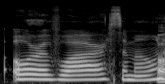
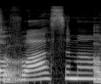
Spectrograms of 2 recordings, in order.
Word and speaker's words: Au Revoir Simone: Oh, it's Au Revoir Simone. – Oh, so Au Revoir Simone. – Au Revoir Simone. – Or however you want to say it, but it's AU REVOIR Simone.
